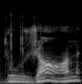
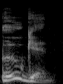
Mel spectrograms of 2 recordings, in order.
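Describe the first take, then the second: First: The middle consonant is a soft j sound. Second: The middle consonant is a hard g sound. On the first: The speaker calls it wrong. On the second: The speaker calls it right.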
